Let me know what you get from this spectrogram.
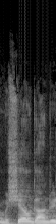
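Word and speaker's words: Michel Gondry: uh gondry uh or michelle gondry depending on how you pronounce it it was starring of course jim could have he's a french guy he's a french guy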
